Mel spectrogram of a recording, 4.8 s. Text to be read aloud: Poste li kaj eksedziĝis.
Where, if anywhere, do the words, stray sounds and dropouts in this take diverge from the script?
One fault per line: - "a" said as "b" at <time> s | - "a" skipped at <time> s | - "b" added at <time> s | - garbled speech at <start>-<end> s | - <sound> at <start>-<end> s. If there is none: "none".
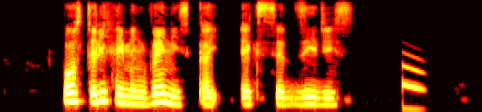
- "hejmenvenis" added at 1.1 s
- chirp at 4.0-4.3 s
